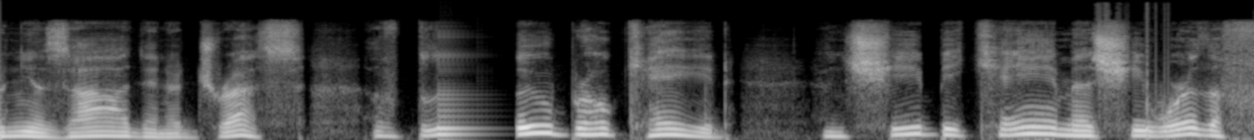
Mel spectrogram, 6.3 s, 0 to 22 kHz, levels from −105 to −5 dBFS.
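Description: At 2.19 s the speech stops and a fading buzzy tone carries on from the last sound. It lasts to 2.60 s, about 388 ms of filler, ending in a brief silence of roughly 20 ms. This is a call audio freeze. The jitter buffer likely ran dry while packets were held up in transit. When they arrived, the speech resumed where it broke off. Nothing was lost, but everything after runs about 388 ms late.

From 5.50 s to 5.84 s a gritty crackle tears across the speech. This is processor overload crackle. The processor missed its deadline on around ten small buffers, each well under a millisecond long. Each late buffer was skipped. That left a tiny hard-edged gap. The gaps came close together, so they merge into a rough burst. The crackle stops once the load eases.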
